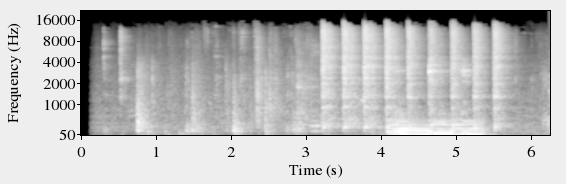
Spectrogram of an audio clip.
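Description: A rock band playing in a small room: scattered drum hits, then a steady run of strikes about four a second. Under them a low electric guitar and bass chord is held for about a second and a half before the playing stops.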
